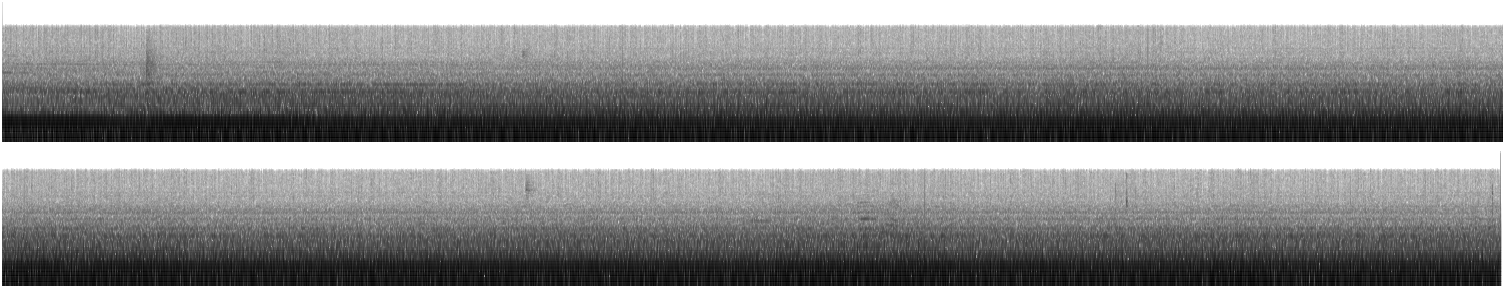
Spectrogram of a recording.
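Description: Orion VII transit bus engine running with a steady low hum that holds an even pitch throughout, heard from inside the passenger cabin.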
